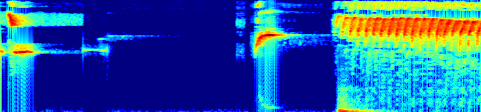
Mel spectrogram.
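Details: Spanish Timbrado canary giving a few brief high whistled notes separated by silence, then breaking into a loud, sustained, rapid rattling trill that runs on without pause to the end.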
